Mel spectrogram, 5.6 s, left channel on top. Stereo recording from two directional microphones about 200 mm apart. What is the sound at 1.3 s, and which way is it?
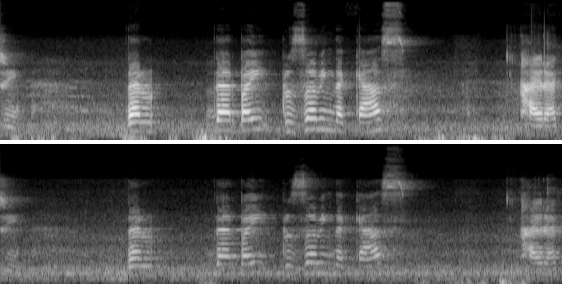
A woman's voice, 35° left (ahead or behind).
